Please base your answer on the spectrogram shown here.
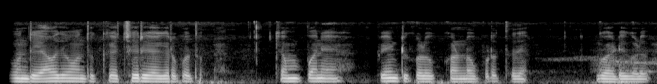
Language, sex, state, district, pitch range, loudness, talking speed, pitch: Kannada, male, Karnataka, Koppal, 130-140 Hz, -16 LUFS, 80 wpm, 135 Hz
